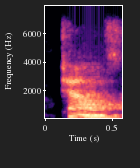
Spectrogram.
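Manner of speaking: chance said with a flat open a, like chanss; other accents' pronunciation. Shown as a demonstration. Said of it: "En otras variantes del inglés sería chance".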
